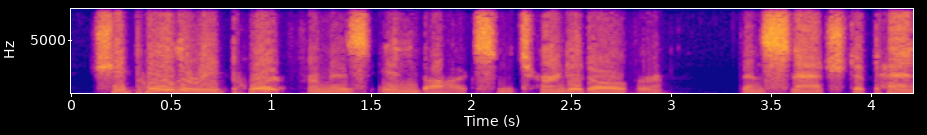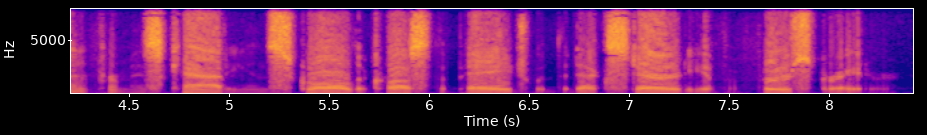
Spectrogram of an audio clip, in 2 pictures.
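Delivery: ordinary delivery, nothing marked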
